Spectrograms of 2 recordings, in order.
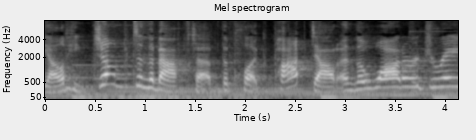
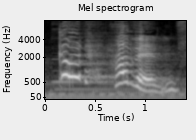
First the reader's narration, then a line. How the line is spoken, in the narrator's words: she cried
